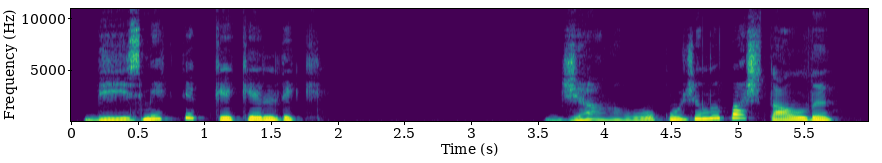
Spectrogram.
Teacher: Жай сүйлөм айтылганда сүйлөмдүн башында үн бийигирээк, сүйлөмдүн ортосунда бир аз тыныгуу жасалып, сүйлөмдүн аягында үн акырыныраак айтылат.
